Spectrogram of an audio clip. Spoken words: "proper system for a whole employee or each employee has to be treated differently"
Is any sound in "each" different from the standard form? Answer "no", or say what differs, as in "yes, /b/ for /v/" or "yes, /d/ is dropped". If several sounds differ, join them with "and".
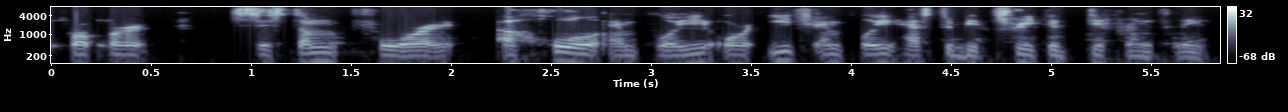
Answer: no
